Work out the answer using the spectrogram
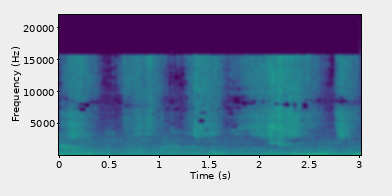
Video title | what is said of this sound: pudina powder -Mint powder-unique method-no sunlight-no oven-no microwave #pudina | कितनी अच्छी क्रंची हो गई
